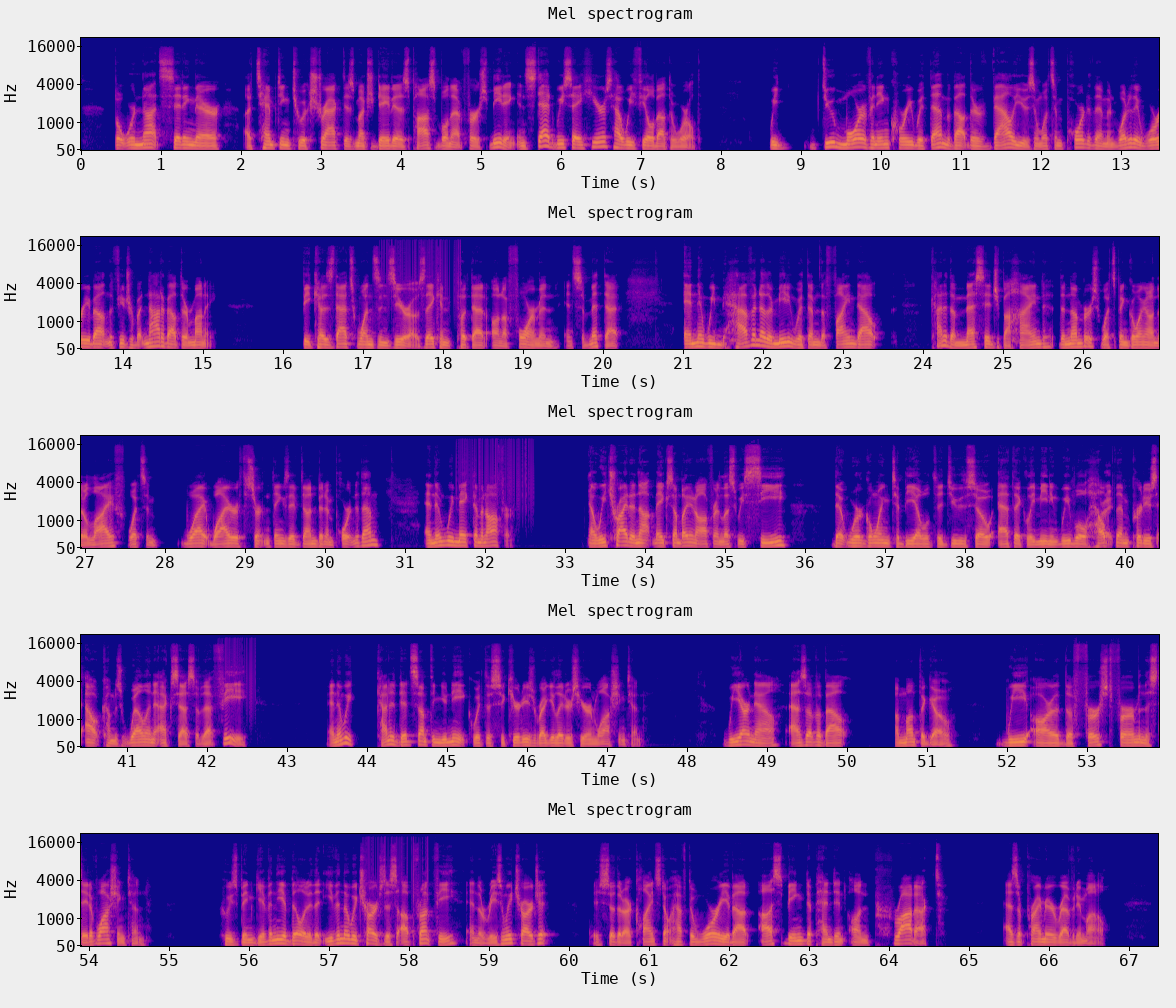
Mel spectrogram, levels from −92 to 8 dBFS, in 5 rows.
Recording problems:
crackling; faint; 4 times, first at 17 s; 25 dB below the speech

